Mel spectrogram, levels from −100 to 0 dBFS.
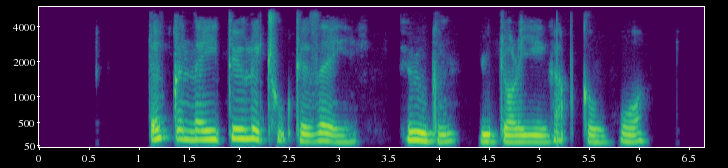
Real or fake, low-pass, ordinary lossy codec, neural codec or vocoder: fake; 5.4 kHz; Opus, 64 kbps; codec, 24 kHz, 0.9 kbps, WavTokenizer, medium speech release version 1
